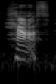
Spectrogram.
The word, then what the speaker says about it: half: we have the word half it looks like health but we don't pronounce the l it's silent so this says half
